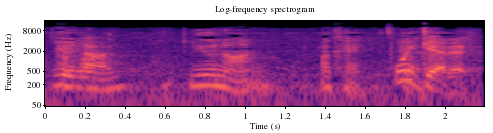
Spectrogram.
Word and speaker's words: Yunnan: Okay, how do you pronounce that? I said Hunan. Can you tell him? Yunnan.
